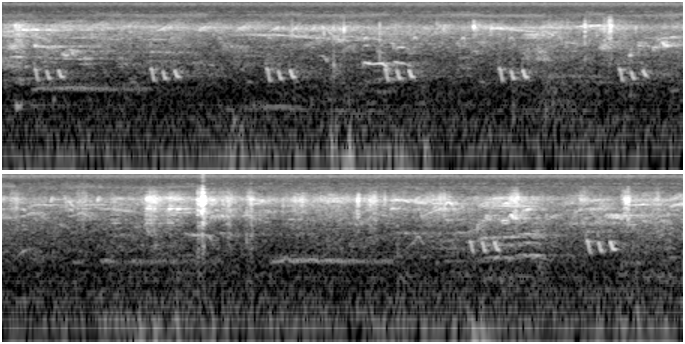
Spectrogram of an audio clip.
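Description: Birds calling: a short trilled note repeated over and over, with higher chirps mixed in, over a low rumble. A few faint clicks.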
